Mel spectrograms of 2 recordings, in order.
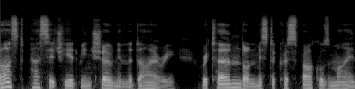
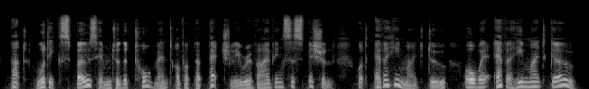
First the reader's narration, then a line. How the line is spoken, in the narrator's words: Crisparkle warmly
